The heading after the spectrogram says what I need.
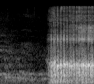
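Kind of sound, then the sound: vocal imitation, imitated snoring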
